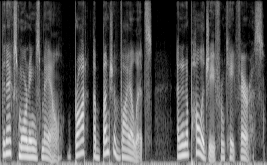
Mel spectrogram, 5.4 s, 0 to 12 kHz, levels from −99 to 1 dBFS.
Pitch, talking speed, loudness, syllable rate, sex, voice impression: 175 Hz, 170 wpm, -17 LUFS, 4.7 syllables/s, female, feminine, adult-like, slightly middle-aged, tensed, clear, fluent, intellectual, reassuring, elegant, lively, slightly strict, slightly sharp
